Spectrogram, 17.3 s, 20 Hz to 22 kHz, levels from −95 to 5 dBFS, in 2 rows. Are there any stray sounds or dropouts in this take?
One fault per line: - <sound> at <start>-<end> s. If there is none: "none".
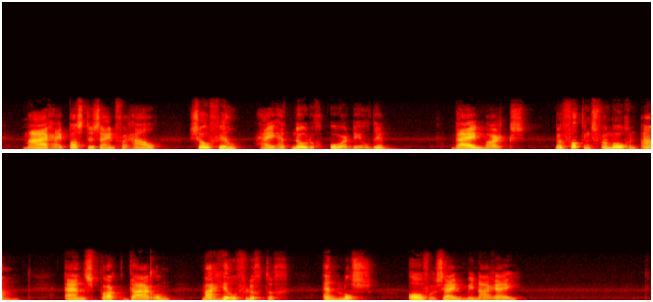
none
